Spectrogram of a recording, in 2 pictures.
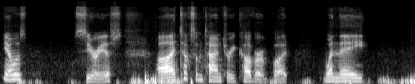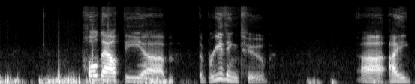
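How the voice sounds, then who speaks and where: A man hosting his podcast on a casual livestream announcement, rambling with fillers, his voice raspy at times. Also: fairly high pitch, expressive, slow, long pauses, a bit bright, no echo, low-quality recording. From New York. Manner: rambling, frequent fillers and restarts. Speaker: podcast host.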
